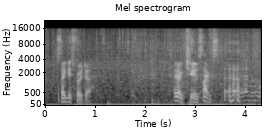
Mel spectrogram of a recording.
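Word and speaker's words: Seyðisfjörður: Seydisfjordur. Seydisfjordur.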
